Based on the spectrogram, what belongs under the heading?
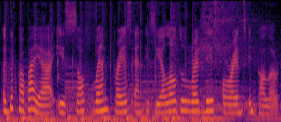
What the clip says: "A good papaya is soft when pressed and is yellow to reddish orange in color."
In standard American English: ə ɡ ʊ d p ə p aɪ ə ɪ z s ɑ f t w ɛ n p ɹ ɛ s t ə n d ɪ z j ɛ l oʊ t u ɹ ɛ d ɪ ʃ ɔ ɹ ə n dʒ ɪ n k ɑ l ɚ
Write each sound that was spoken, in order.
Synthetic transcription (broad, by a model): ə ɡ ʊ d p ə p aɪ ə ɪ s ɑ f t w ɛ n p ɹ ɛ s ə n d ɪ s j ɛ l oʊ t u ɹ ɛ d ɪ s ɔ ɹ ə n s ɪ n k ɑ l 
